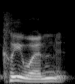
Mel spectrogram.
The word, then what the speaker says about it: Klewin: Is it Khloen or is my Clewin? Clewin the preferred pronunciation.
